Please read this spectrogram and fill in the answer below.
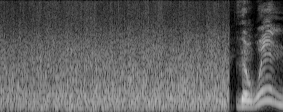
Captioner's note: wind noise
